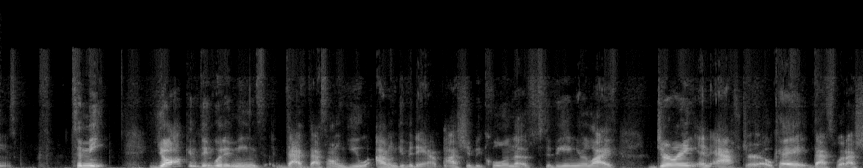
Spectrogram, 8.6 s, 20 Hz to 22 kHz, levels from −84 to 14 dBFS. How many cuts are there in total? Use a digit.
1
